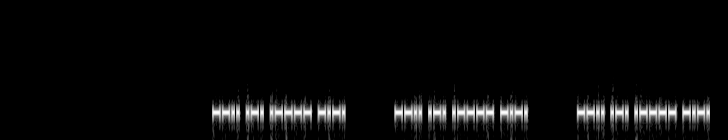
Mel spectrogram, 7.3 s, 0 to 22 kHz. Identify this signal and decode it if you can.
Morse code, heard as a keyed tone, about 45 wpm, 700 Hz. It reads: ZR1C ZR1C ZR1C
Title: DXCC-100 Call Signs - 4 Characters - Repeated 3x - 50wpm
